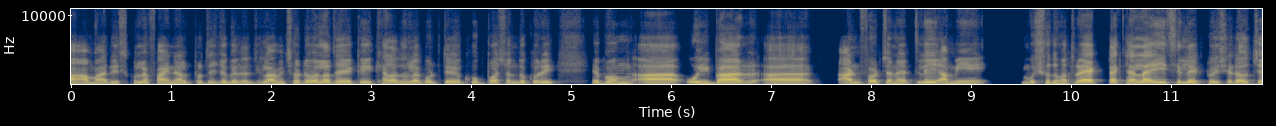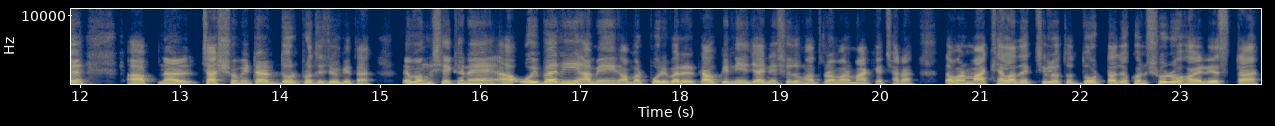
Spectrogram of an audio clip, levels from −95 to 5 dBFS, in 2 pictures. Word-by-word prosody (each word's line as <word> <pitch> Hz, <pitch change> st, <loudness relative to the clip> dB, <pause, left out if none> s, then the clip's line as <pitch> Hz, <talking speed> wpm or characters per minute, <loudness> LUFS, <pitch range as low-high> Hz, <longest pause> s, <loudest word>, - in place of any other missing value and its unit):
আমার 155 Hz, +1 st, -1 dB, 0.2 s
স্কুলে 180 Hz, +8 st, -4 dB
ফাইনাল 160 Hz, -1 st, 0 dB
প্রতিযোগিতা 175 Hz, -7 st, -4 dB
ছিল। 160 Hz, -, -8 dB
আমি 215 Hz, +1 st, -4 dB
ছোটবেলা 190 Hz, -4 st, +1 dB
থেকেই 170 Hz, 0 st, 0 dB
খেলাধুলা 150 Hz, -1 st, -1 dB
করতে 150 Hz, 0 st, -4 dB, 0.2 s
খুব 175 Hz, 0 st, -5 dB
পছন্দ 160 Hz, +1 st, -4 dB
করি 180 Hz, +4 st, +1 dB, 0.5 s
এবং 230 Hz, +3 st, 0 dB, 0.3 s
আ -, -, +6 dB, 0.4 s
ওইবার 220 Hz, -9 st, +6 dB, 0.3 s
আ -, -, +3 dB, 0.7 s
আনফরচুনেটলি 185 Hz, +4 st, -1 dB, 0.2 s
আমি 165 Hz, +2 st, -3 dB, 0.6 s
উম 175 Hz, -, -9 dB
শুধুমাত্র 185 Hz, +2 st, -3 dB, 0.2 s
একটা 170 Hz, +3 st, -1 dB
খেলায়ই 185 Hz, -1 st, +4 dB
সিলেক্ট 165 Hz, -1 st, +1 dB
হই। 155 Hz, -, 0 dB
সেটা 165 Hz, -1 st, 0 dB
হচ্ছে 160 Hz, +6 st, -1 dB, 0.7 s
আপনার 145 Hz, +1 st, +1 dB, 0.3 s
৪০০ 180 Hz, +2 st, +2 dB
মিটার 225 Hz, +6 st, +2 dB
দৌড় 185 Hz, -2 st, +2 dB
প্রতিযোগিতা। 155 Hz, -7 st, -1 dB, 0.4 s
এবং 215 Hz, +2 st, +3 dB, 0.2 s
সেখানে 205 Hz, +3 st, -2 dB, 0.3 s
আ -, -, +2 dB, 0.2 s
ওইবারই 235 Hz, +4 st, +4 dB, 0.2 s
আমি 175 Hz, 0 st, -2 dB, 0.2 s
আমার 165 Hz, +2 st, -3 dB
পরিবারের 170 Hz, 0 st, +3 dB
কাউকে 185 Hz, +1 st, +3 dB
নিয়ে 160 Hz, -4 st, -3 dB
যাইনি, 145 Hz, +3 st, 0 dB
শুধুমাত্র 150 Hz, -6 st, -4 dB
আমার 145 Hz, -1 st, -1 dB
মাকে 135 Hz, 0 st, -1 dB
ছাড়া। 135 Hz, -1 st, -4 dB, 0.3 s
তো -, -, -63 dB
আমার 215 Hz, 0 st, +2 dB
মা 195 Hz, -, +7 dB
খেলা 185 Hz, 0 st, +3 dB
দেখছিলো। 195 Hz, +2 st, -3 dB
তো -, -, -3 dB
দৌড়টা 175 Hz, +3 st, +2 dB
যখন 210 Hz, +1 st, -3 dB
শুরু 205 Hz, +1 st, +3 dB
হয়, 145 Hz, -3 st, +3 dB
রেসটা 160 Hz, -2 st, +1 dB
175 Hz, 145 wpm, -23 LUFS, 155-190 Hz, 0.7 s, মা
